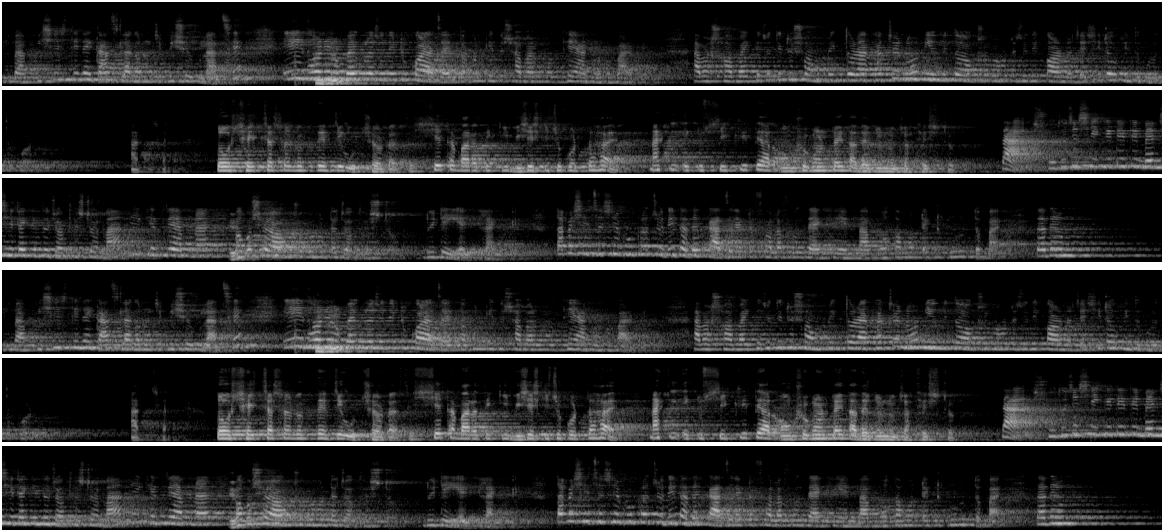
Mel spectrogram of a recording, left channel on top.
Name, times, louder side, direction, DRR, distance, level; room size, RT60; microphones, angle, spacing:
voice 1, 0.0-12.0 21.6-33.8, right 1 dB, 25° left, 1 dB, 2.8 m, -31 dB
voice 2, 13.8-17.8 18.1-21.0 25.5-25.6, right 1 dB, 20° right, 0 dB, 0.7 m, -25 dB
23.0 x 17.0 x 8.6 m, 2.5 s
head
